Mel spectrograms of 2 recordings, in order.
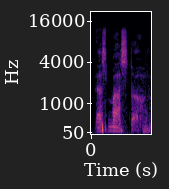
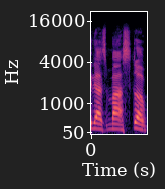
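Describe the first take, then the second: First: Low, hushed, possessive father; daddy's way. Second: Said in the usual way. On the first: Shown as a demonstration. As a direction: say it like a dad guarding his things, quietly. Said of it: "my daddy would have said it simply like this". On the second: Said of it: "God don't say".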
